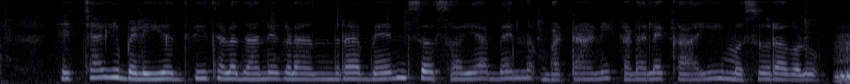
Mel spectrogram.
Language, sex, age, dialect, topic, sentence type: Kannada, female, 41-45, Dharwad Kannada, agriculture, statement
